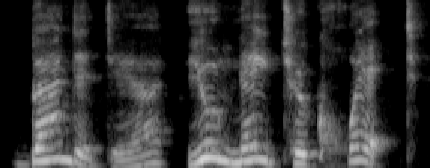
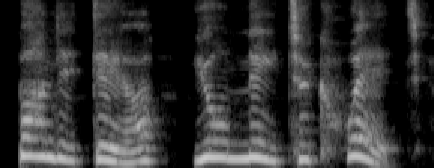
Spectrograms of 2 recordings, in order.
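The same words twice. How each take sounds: First: High, slow scolding mom. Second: Much higher, slow scolding mum; higher mom voice. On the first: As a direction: scold her husband, drawn out. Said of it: "first take of Chili's line". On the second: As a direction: push the mum voice up high. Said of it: "retake, higher". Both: Acted.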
